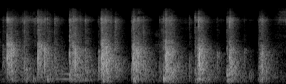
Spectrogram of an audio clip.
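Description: A church congregation at a morning prayer service in Benin claps in acclamation to Jesus, steady rhythmic unison claps about three per second, loud and close, with no talk over them.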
